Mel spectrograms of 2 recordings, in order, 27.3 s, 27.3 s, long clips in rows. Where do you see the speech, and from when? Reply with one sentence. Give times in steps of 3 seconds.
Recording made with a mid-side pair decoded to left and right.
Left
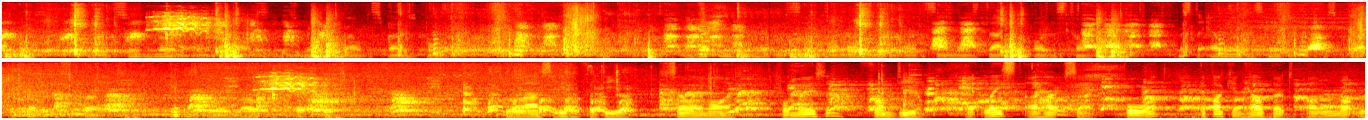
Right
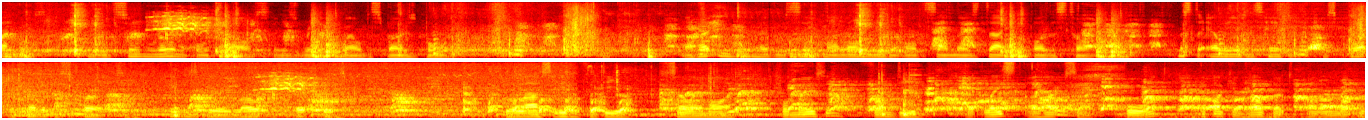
In this clip you hear the speech on the right from 0 s, in the centre from 18 s and on the left from 21 s.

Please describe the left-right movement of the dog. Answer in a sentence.
You can hear the dog move from left to right.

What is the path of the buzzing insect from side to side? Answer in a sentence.
You can hear the buzzing insect travel towards the right.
